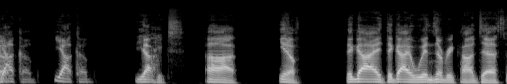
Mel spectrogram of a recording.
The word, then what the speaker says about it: Jakob: And it seems like a lot of those Olympians, like Yakov Schubert, who we were just talking about, mispronouncing his name. Is it Jacob or Yakov? Do you know? Jakob.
